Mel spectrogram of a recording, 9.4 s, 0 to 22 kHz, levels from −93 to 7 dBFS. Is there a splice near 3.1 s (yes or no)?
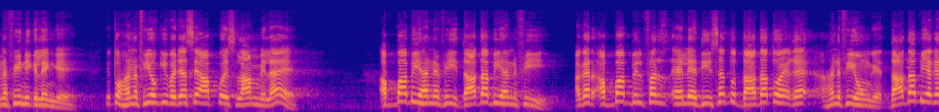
no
